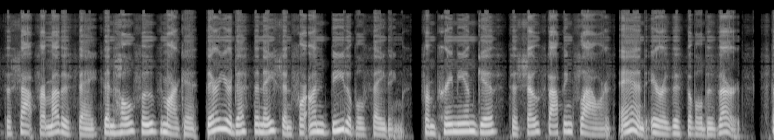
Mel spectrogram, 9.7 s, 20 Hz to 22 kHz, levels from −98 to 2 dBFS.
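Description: Right through the speech there's imaging from sample-and-hold upsampling. It's a bright metallic fizz about 16 dB below the voice, mirrored into the 4 to 8 kHz band. That fits 8 kHz audio raised by repeating samples with no smoothing filter.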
